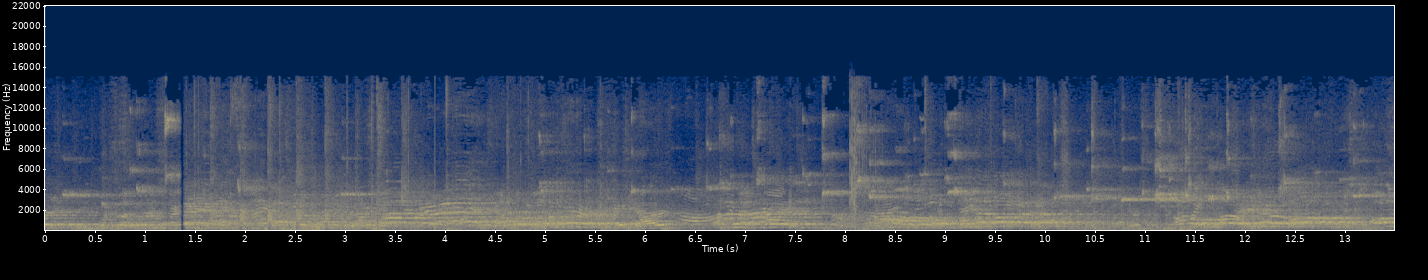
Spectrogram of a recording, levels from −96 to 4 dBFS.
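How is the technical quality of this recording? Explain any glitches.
Two brief technical faults interrupt the recording. At 3.9 s an underrun with held sample freezes the output for about 2 ms at its last value rather than dropping to silence. About 2 ms of audio is lost. From 8.05 to 8.40 s, cable scratch noise adds dense, uneven crackling about 10 dB below the signal, likely from a worn cable or connector being moved. Its irregular bursts set it apart from steady hiss.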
